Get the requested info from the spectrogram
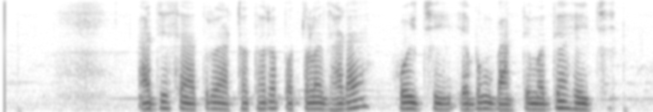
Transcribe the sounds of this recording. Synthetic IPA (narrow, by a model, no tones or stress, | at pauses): ad͡ʒiseat̪ɾuaʈʰɔt̪ʰɔɾɔpɔt̪ɔɭɔd͡ʒʱaɽa | hojt͡ʃʰiebɔŋbant̪imɔd̪ʱjɔɦejt͡ʃʰi̥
